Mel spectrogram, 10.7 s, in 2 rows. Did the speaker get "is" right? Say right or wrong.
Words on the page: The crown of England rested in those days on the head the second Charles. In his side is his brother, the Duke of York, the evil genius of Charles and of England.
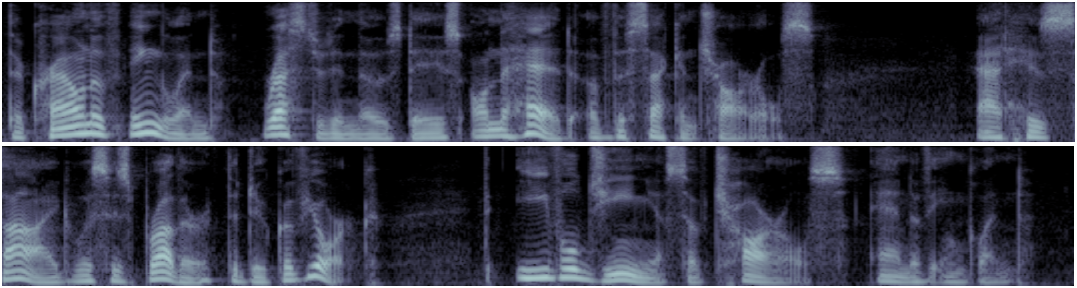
wrong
